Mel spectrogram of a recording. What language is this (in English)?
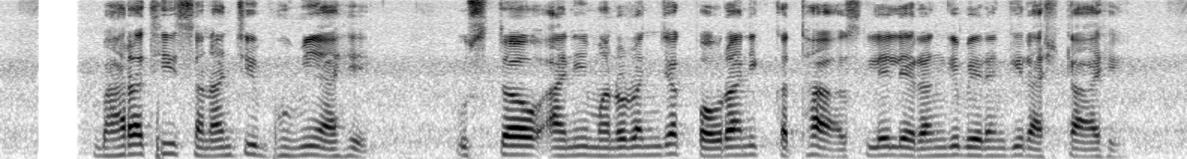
Marathi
